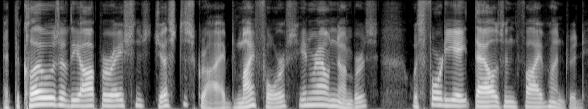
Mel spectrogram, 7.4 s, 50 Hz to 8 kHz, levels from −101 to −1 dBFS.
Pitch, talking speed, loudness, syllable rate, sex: 135 Hz, 155 wpm, -19 LUFS, 4.5 syllables/s, male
